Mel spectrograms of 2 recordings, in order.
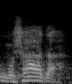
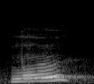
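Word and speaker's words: مشاهدة: You say in Urdu Mushahada. So because you did not pronounce tun, so it is Mushahadatun.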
